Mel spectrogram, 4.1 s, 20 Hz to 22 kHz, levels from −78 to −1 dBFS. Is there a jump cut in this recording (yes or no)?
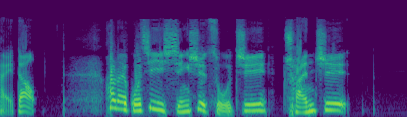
yes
